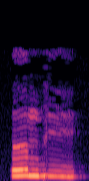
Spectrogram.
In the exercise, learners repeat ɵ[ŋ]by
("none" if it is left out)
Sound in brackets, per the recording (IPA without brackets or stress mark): m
